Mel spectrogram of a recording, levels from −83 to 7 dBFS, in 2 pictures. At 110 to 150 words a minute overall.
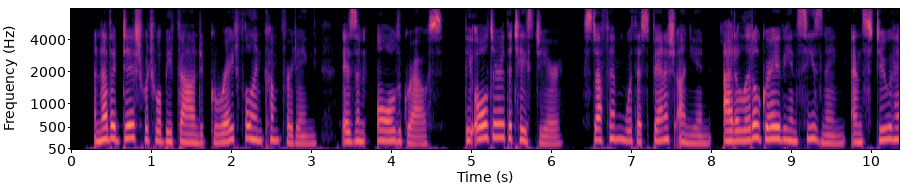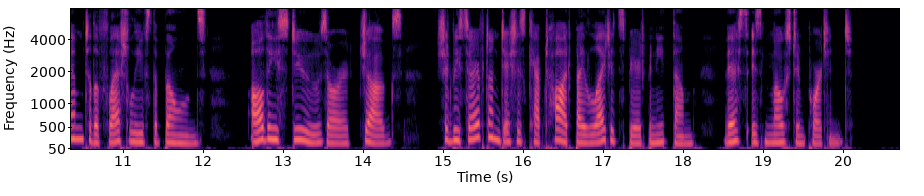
No: average, 170 wpm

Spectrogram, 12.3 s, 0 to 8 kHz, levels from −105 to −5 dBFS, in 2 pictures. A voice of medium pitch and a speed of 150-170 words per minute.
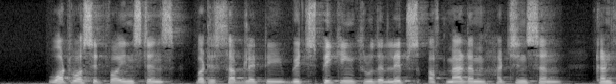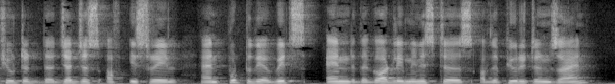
Yes: medium, 145 Hz; average, 165 wpm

